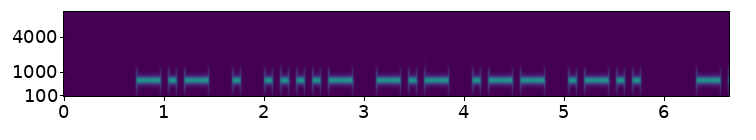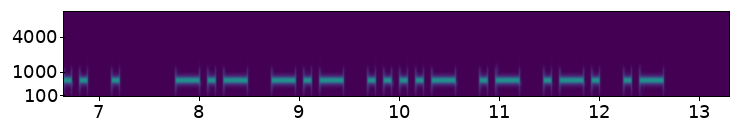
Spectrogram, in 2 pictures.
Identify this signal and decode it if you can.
Morse code, heard as a keyed tone, about 15 wpm, 700 Hz. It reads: KE4KWL DE KK4ARA
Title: USA Callsign DE Callsign - 6 Characters - 15wpm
